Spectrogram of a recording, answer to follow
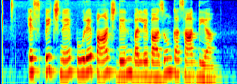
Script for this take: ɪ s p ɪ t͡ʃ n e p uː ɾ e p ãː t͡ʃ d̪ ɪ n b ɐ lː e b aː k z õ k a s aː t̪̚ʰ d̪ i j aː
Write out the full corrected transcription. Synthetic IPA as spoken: ɪ s p ɪ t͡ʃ n e p uː ɾ e p ãː t͡ʃ d̪ ɪ n b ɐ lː e b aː z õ k a s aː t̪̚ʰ d̪ i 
